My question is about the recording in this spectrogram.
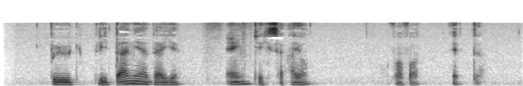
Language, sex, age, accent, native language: Uzbek, male, 18-24, Toshkent shahri, Uzbek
